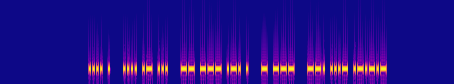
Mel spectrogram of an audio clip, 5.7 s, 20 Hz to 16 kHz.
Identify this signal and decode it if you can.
Morse code, heard as a keyed tone, about 50 wpm, 700 Hz. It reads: HE HAS MORE TO GV.
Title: Sentences from Top 200 Words and Abbreviations 50wpm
